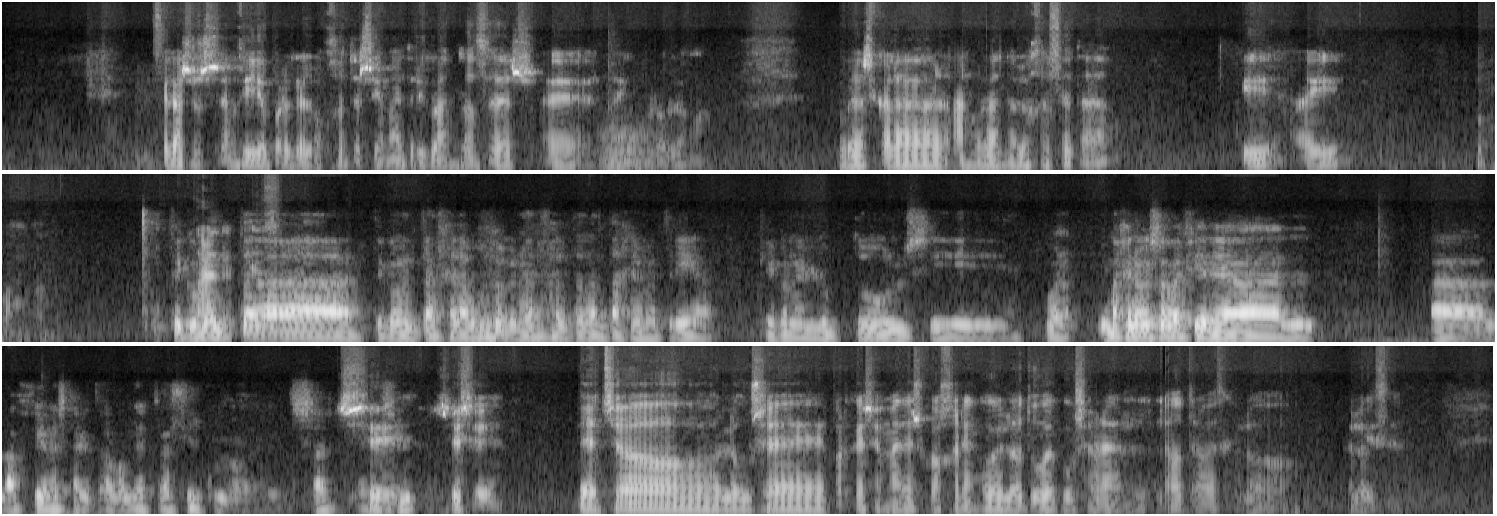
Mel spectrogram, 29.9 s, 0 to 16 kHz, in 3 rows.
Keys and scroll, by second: 3.0 KP_7, 5.7 s, 6.3 shift+z, 14.9 a.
